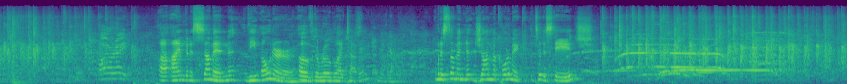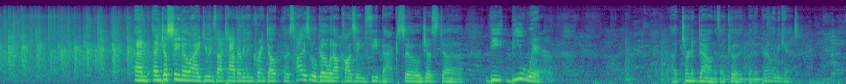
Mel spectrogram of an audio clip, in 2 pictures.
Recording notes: This episode was recorded LIVE at The Roguelike Tavern in Burbank. Special thanks to Black Ax Media for capturing video of the recording.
